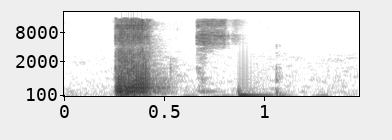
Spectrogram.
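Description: A brief coughing fit: a loud, harsh, breathy cough followed by a second rasping burst and a lower, throaty rumble, all within about a second, with no talking.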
